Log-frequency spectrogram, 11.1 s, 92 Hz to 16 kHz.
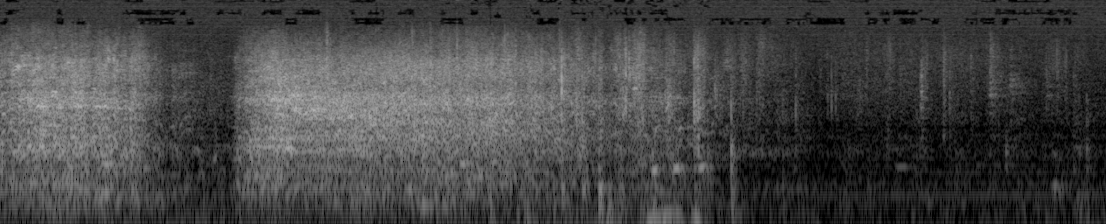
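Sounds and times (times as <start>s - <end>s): studio audience laughing: 0.0s - 7.3s.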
